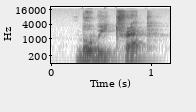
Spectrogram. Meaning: booby trap
- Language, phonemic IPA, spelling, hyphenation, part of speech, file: Dutch, /ˈbu.biˌtrɛp/, boobytrap, boo‧by‧trap, noun, Nl-boobytrap.ogg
